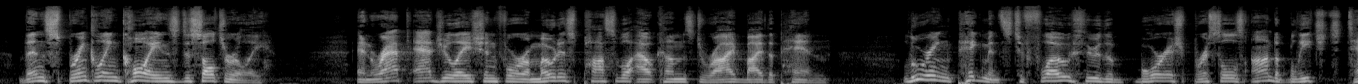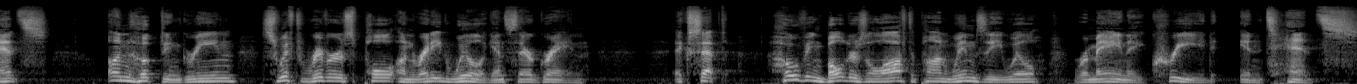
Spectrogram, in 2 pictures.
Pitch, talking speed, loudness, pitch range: 135 Hz, 105 wpm, -24 LUFS, 115-155 Hz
